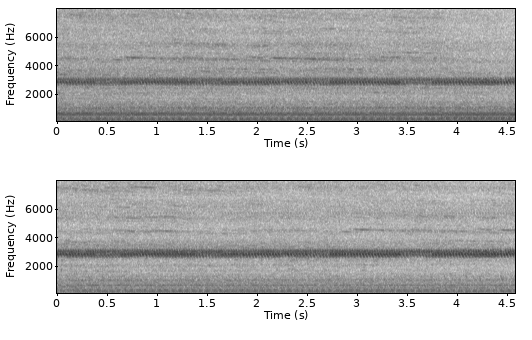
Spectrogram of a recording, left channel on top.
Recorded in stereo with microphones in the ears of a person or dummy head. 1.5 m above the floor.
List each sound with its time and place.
0.0 s an insect: 35° right (ahead or behind)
